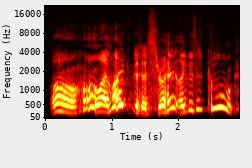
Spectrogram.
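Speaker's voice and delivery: high, loud, laughing thrill; laughing delight. Retold or imitated. Kid on the roller coaster laughing with joy. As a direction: giggle as the fear turns to fun. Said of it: "turn into".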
